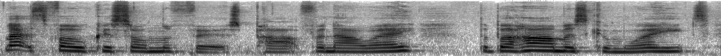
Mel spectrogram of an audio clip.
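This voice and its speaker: A woman playing a devoted, reassuring 1940s wife in an audio drama, soothing and gently teasing. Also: fairly high pitch, moderate pace, slight background noise, close to an everyday voice. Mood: affectionate, teasing. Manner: soothing, encouraging.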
